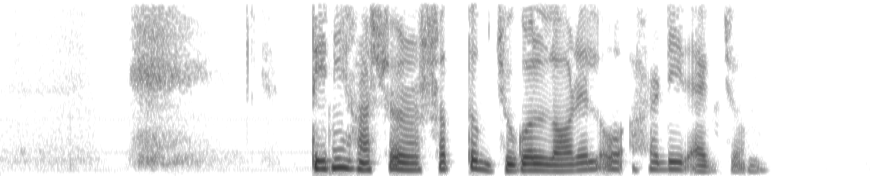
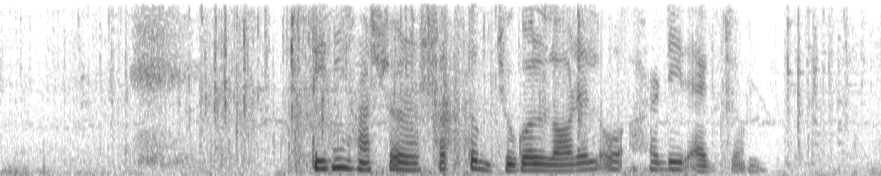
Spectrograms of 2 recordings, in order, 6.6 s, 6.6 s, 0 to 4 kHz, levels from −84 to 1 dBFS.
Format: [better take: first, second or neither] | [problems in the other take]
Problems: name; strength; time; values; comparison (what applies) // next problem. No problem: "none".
first | background sound (Bicycle); 15 dB below the speech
